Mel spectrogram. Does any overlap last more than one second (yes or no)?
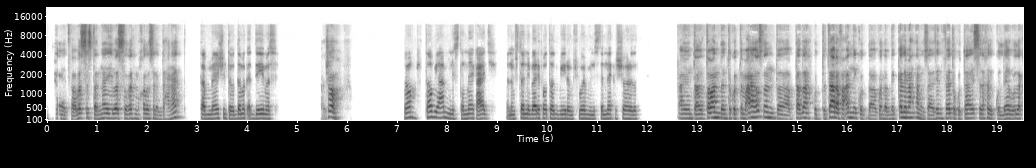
no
